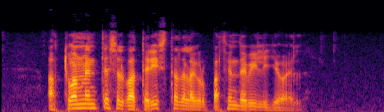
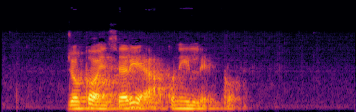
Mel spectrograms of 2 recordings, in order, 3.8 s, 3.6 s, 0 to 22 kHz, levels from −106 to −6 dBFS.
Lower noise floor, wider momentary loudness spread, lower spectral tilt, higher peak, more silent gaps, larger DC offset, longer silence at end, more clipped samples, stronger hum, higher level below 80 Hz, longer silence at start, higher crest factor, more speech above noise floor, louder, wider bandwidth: about the same, -69 dBFS vs -66 dBFS; second, 12 LU vs 19 LU; second, -5.5 dB/octave vs -9 dB/octave; about the same, -4 dBFS vs -2 dBFS; neither; neither; second, 0.85 s vs 1.2 s; neither; neither; first, -56 dBFS vs -66 dBFS; second, 0.5 s vs 0.7 s; about the same, 22 dB vs 18 dB; about the same, 45 dB vs 48 dB; second, -24 LUFS vs -19 LUFS; first, 7.4 kHz vs 6.2 kHz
